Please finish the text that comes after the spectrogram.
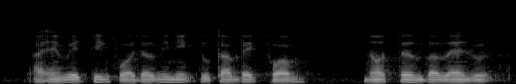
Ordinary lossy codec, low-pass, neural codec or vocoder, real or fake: AAC, 24 kbps; 5.4 kHz; codec, 16 kHz, 4 kbps, FunCodec, trained on Chinese and English, 50 frames a second; fake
